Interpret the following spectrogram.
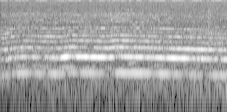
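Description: A siren sounding one long held tone that sags slightly in pitch.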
